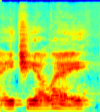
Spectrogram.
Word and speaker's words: Hela: I prefer Hila. H E L A in my pronunciation is Hila, but I know in the movies they called her Hela.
